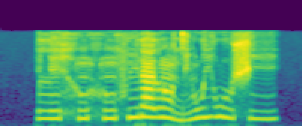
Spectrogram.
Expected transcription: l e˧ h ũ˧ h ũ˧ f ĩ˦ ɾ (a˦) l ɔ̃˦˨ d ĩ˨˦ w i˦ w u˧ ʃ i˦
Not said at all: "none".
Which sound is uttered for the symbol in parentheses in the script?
a˦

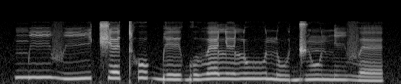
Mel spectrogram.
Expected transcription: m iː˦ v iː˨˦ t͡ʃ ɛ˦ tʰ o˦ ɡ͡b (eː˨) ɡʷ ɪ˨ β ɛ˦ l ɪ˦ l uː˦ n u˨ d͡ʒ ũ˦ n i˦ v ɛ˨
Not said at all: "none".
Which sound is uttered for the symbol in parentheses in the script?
eː˨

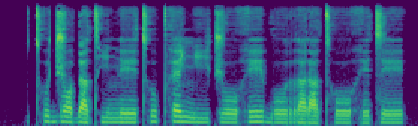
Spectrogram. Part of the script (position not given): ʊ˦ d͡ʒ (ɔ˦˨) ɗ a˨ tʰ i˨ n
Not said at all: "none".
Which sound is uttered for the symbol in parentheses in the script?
ɔ˦˨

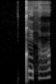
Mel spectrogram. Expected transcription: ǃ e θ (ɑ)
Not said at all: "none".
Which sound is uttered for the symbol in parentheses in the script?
ɑ̤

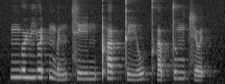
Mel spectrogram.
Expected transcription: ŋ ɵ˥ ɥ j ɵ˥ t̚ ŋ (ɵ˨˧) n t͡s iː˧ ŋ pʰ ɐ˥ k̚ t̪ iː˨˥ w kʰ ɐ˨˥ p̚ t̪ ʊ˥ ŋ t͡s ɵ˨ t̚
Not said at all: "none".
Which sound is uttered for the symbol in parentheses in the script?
ɵ˨˥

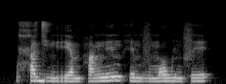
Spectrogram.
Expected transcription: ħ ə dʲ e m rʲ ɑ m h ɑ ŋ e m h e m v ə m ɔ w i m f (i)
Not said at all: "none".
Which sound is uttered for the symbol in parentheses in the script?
e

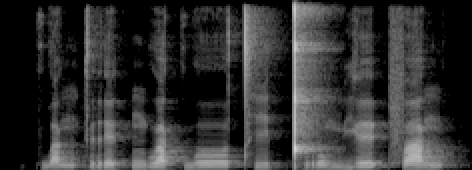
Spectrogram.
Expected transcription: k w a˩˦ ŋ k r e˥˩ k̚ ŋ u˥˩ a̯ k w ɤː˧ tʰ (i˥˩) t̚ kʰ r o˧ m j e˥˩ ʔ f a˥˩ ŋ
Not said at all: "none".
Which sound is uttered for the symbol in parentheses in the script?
i˥˩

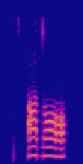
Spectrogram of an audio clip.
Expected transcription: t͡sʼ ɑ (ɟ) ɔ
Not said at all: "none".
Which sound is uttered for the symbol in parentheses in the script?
d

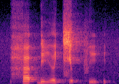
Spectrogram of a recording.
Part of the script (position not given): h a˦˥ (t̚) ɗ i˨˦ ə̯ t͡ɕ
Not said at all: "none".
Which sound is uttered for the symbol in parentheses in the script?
t̚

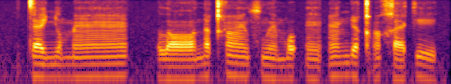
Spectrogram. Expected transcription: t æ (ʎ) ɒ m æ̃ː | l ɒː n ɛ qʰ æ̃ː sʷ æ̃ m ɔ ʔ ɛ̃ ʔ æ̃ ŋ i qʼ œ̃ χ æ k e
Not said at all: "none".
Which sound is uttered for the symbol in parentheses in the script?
ɲ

